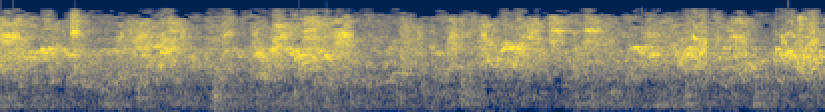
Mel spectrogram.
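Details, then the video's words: Budgerigars chatter in a mix of simple songs, contact calls and courtship songs: a dense, continuous warble of high, scratchy chirps and squeaky notes, several birds overlapping with no pauses. "NINGÚN PERIQUITO SE RESISTE A ESTE AUDIO II: cantará, causará cortejo y se sentirá en compañía"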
